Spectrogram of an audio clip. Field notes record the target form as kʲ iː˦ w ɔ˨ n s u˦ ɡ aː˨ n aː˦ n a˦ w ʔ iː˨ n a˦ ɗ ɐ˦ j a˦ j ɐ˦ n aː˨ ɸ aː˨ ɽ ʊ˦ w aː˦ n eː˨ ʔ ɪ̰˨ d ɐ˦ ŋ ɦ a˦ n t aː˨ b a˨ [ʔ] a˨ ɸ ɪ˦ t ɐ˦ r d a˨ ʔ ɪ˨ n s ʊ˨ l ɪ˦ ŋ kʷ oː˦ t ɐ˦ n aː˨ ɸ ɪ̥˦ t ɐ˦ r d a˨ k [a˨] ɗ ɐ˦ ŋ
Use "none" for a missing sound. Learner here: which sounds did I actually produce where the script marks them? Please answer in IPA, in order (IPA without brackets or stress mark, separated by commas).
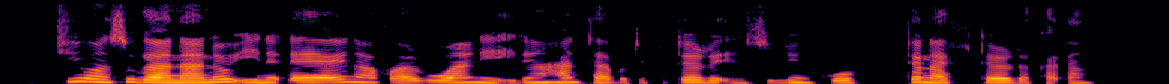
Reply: t, ɐ˨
